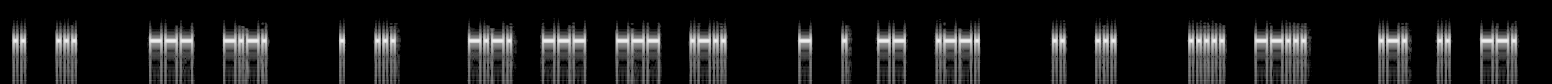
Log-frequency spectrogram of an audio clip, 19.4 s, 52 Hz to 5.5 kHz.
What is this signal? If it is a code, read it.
Morse code, heard as a keyed tone, about 25 wpm, spaced as for 15 wpm, 570 Hz. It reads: IS OC ES COOL TEMP IS 57 RIG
